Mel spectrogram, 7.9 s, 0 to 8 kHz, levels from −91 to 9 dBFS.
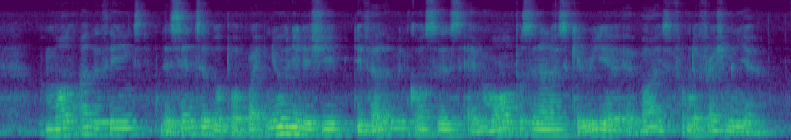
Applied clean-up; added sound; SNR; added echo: none; none; none; reverberation time 0.6 s.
